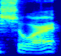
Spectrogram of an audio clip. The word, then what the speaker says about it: Shore: Um, and for those of you who I haven't met before, my name is Shore. It rhymes with entrepreneur and I have been in the entrepreneurial space for 25 30 years.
